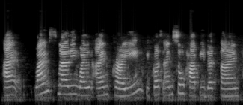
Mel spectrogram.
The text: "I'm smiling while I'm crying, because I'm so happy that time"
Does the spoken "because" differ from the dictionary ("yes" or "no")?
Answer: yes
